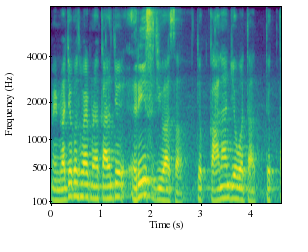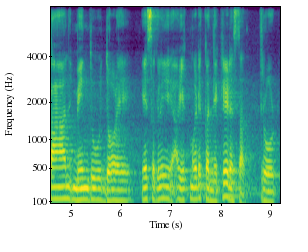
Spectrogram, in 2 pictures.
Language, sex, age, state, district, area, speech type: Goan Konkani, male, 60+, Goa, Canacona, rural, spontaneous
